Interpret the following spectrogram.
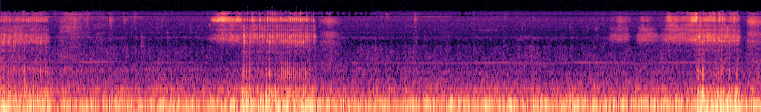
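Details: Sleeping English Bulldog named Lincoln at bedtime, giving a continuous deep, rumbling snore broken by airy, hissing breaths that rise around four to six seconds and again near fourteen seconds.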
